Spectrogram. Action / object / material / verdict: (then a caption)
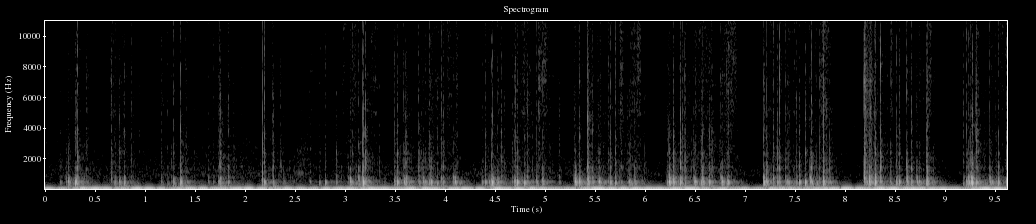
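tap / clear plastic display case / plastic / none. Fingertips and nails tap repeatedly on the clear plastic front panel of a hollow, pink-framed rectangular packaging case holding a Divoom Ditoo speaker. The taps come quickly and continuously as dense, clicky patters with a hollow, low body and short decays.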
